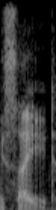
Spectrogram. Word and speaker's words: Saeed: name is people find a lot of difficulty pronouncing this so i just easily tell them well you can call me syed or you can call me i come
